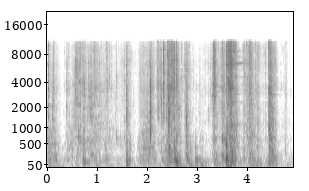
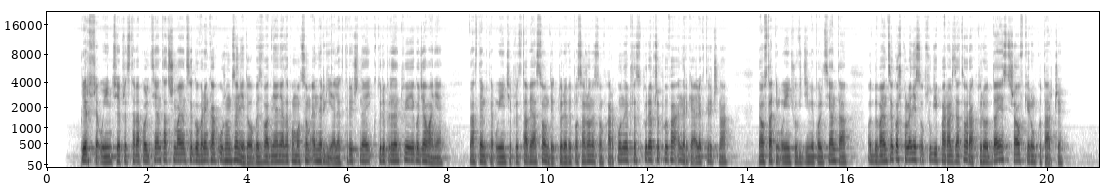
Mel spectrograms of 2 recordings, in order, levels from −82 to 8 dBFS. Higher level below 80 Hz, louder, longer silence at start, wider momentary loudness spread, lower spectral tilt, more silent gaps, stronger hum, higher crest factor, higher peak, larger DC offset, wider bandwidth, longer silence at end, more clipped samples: about the same, -54 dBFS vs -52 dBFS; second, -31 LUFS vs -23 LUFS; second, 0 s vs 0.65 s; first, 18 LU vs 6 LU; second, -1 dB/octave vs -6.5 dB/octave; neither; neither; first, 26 dB vs 18 dB; second, -8 dBFS vs -4 dBFS; neither; second, 11.5 kHz vs over 20 kHz; second, 0.1 s vs 0.65 s; neither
